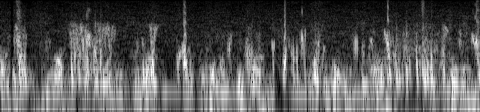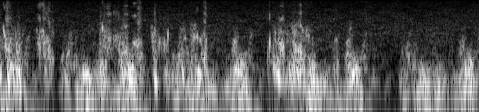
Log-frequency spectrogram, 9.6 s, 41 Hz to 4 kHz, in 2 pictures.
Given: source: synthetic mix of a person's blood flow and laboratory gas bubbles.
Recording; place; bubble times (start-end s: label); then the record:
Doppler ultrasound of blood flow; precordium
0.12-0.30 s: bubbles
0.66-1.15 s: bubbles
1.33-1.60 s: bubbles
1.73-1.90 s: bubbles
2.18-2.34 s: bubbles
2.44-2.61 s: bubbles
2.69-3.23 s: bubbles
3.51-3.67 s: bubbles
3.80-4.36 s: bubbles
4.39-4.49 s: bubbles
4.57-4.64 s: bubbles
4.69-5.05 s: bubbles
5.13-5.34 s: bubbles
5.76-6.54 s: bubbles
6.58-6.89 s: bubbles
7.45-7.97 s: bubbles
8.11-8.21 s: bubbles
From the record:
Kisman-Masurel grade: 333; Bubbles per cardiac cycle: rolling drumbeat, 9 or more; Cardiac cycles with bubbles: 50 to 99%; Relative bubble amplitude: loud (0.450 to 0.775); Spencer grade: 3 (all of the cardiac periods contain showers or single bubble signals, but not dominating or overriding the cardiac motion signals); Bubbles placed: only in the low amplitude regions of the cardiac cycle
